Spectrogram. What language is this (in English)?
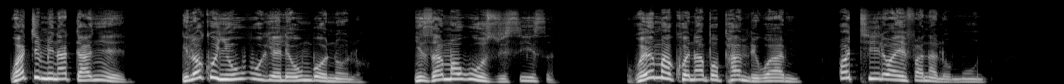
North Ndebele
